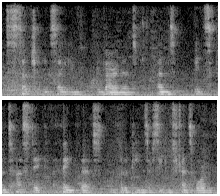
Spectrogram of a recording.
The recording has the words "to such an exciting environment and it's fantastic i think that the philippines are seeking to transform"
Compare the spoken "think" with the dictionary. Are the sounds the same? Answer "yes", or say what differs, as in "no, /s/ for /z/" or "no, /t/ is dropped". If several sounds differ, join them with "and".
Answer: yes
